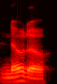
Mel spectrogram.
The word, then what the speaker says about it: Noto: I've always said Noto. Noto? Yeah, Curtis knows what's up. Okay. But I don't know that for sure. I believe it's Noto.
